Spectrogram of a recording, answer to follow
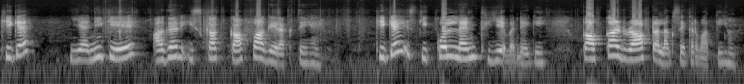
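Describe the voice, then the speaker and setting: Woman, sewing tutorial, slow and deliberate, patient, repeats measurements. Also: fairly high pitch, lively intonation, muffled recording. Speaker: dress designer teaching pattern drafting.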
